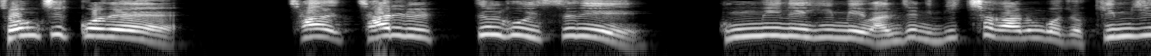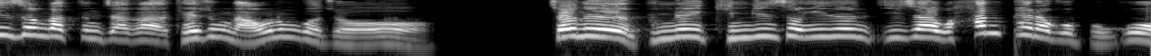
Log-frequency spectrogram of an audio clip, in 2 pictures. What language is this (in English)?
Korean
